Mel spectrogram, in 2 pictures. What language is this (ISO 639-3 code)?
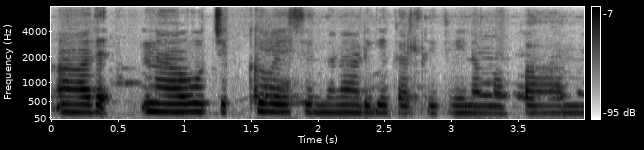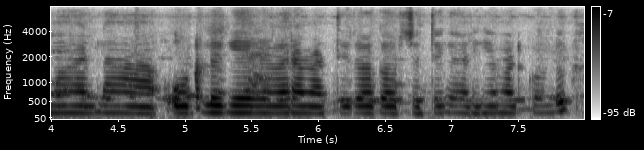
kan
